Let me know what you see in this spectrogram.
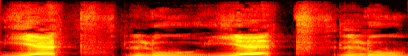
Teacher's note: Huruf ta ada sifat hams. Hams itu berangin.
